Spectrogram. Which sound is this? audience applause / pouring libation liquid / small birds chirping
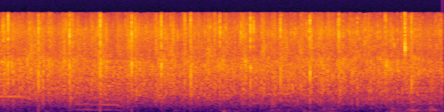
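audience applause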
